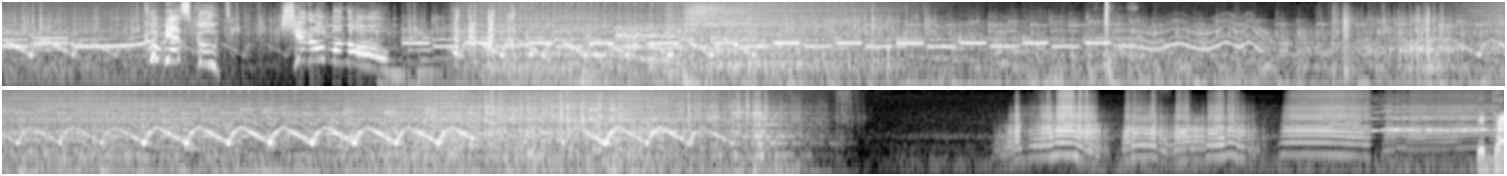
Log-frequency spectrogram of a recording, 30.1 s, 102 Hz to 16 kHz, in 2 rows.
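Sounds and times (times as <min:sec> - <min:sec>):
cartoon police siren: 0:00.0 - 0:02.4, 0:03.9 - 0:13.1, 0:14.2 - 0:22.7, 0:28.6 - 0:30.0
background music: 0:03.4 - 0:23.6.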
